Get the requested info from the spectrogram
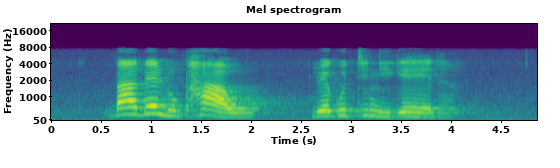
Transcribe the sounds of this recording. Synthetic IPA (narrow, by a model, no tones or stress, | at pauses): ɓaɓɛlupʰawu | lwek̬utʼinik̬ɛːla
